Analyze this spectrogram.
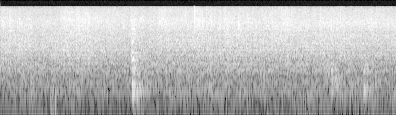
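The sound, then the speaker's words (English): Diced hot pepper sizzles as it fries in a pan: a steady, bright hiss throughout, broken by a few small pops and crackles. “I should have had a bigger pan. How long do you cook it for? Just till everything just like shrinks down.”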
